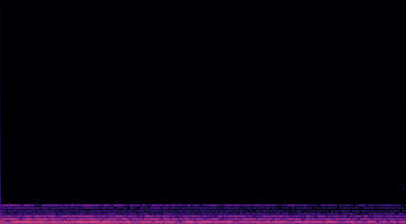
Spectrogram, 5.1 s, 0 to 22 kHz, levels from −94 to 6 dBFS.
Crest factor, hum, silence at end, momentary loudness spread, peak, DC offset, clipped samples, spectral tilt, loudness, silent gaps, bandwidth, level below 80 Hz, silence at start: 12 dB; none; 0 s; 6 LU; -32 dBFS; under 0.1%; under 0.1%; -10.5 dB/octave; -45 LUFS; none; 2.6 kHz; -58 dBFS; 0 s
